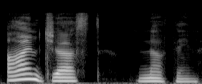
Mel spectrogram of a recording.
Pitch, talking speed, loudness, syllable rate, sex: 165 Hz, 90 wpm, -17 LUFS, 2.8 syllables/s, female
